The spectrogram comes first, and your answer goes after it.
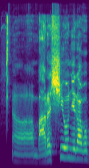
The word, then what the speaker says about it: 마르시온: 마르시온이라고 불러도 되고 마르키온이라고 해도 되고 뭐 발음은 뭐 이렇게 저렇게 해도 되겠는데, 이 사람은 성경과 관련된 이단입니다.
